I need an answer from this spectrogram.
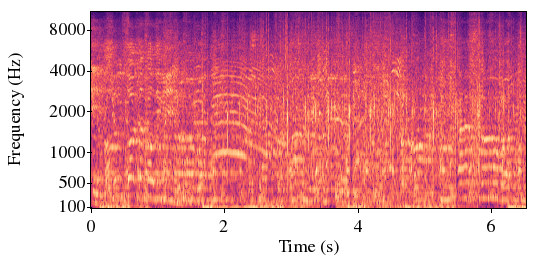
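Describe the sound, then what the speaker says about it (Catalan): Crowd at a Barcelona carnival event in Sants-Montjuïc applauding and cheering, a dense continuous wash of clapping and voices with music-like tones mixed in. "I un fort aplaudiment."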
